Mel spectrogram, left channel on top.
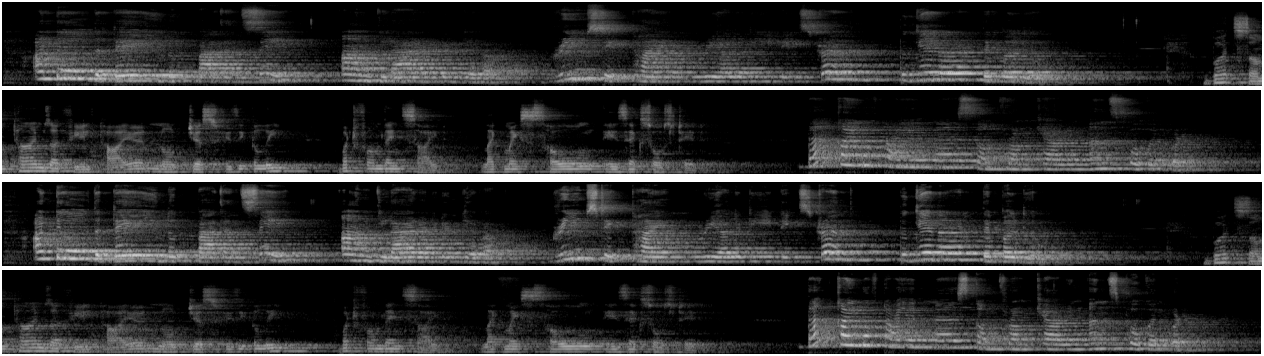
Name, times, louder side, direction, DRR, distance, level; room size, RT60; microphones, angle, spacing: voice 1, 0.0-2.9 3.4-5.0 5.5-8.5 9.0-10.5 20.7-24.4, right 2 dB, 75° right, 0 dB, 1.8 m, -25 dB
voice 2, 12.0-15.5 16.0-17.0 17.4-19.6, left 2 dB, 35° left, 7 dB, 0.5 m, -32 dB
15.0 x 13.0 x 2.2 m, 2.6 s
head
